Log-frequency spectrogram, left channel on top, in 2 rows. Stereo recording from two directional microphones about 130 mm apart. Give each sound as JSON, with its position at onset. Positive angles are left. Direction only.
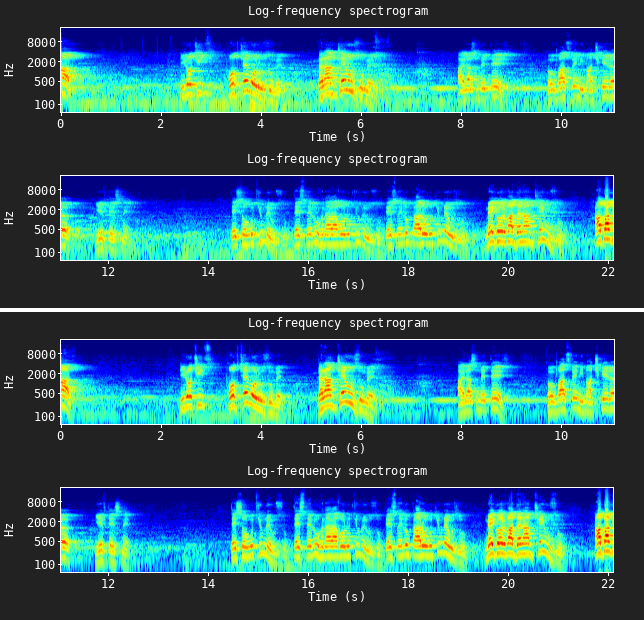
{"t": 2.3, "sound": "a man's voice", "side_deg": -40}
{"t": 7.9, "sound": "a man's voice", "side_deg": -45}
{"t": 14.4, "sound": "a man's voice", "side_deg": -35}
